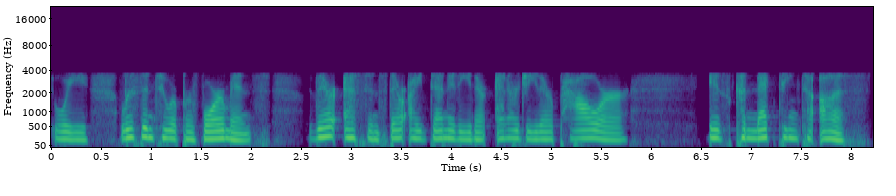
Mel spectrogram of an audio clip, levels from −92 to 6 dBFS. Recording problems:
high frequencies cut off; severe; nothing above 3.5 kHz

